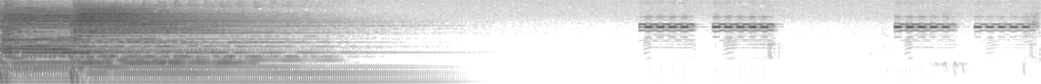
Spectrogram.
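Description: Music fades out, then a phone ringtone trills loudly in two pairs of short electronic bursts separated by a pause, with no talking.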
